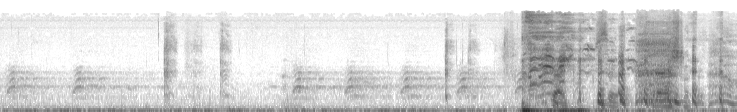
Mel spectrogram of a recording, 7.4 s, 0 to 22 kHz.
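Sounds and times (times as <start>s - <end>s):
dog barking with short high yelps: 0.0s - 1.5s, 2.8s - 5.4s
laughter: 4.5s - 7.3s
speech: 5.5s - 7.3s.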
